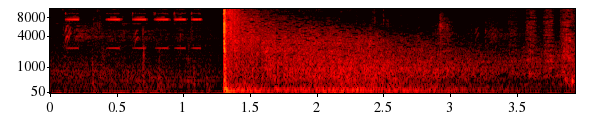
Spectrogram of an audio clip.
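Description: A single heavy explosion from a remote explosive in the zombie shooter World War Z, a sharp loud boom at once followed by a long rumbling decay with faint game sounds underneath.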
